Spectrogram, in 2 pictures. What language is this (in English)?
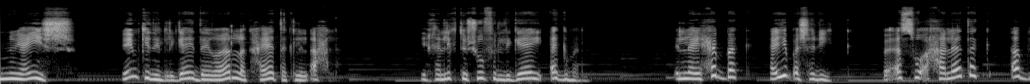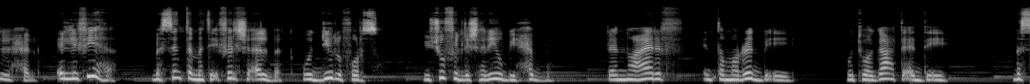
Arabic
